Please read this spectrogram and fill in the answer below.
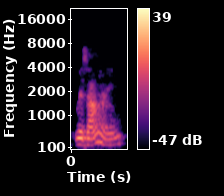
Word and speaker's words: resign: letter the G in resign you can't hear it but the G in resignation you can hear that so for that it's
